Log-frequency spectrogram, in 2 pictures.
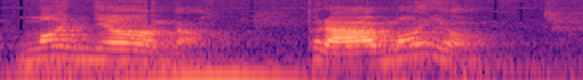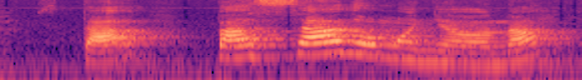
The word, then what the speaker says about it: mañana: Lembra que a gente viu na aula passada que essa letra M, que tem um tio em cima, ela se pronuncia N, como se fosse o nosso NH, certo? Então, a gente pronuncia mañana, para amanhã, tá?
